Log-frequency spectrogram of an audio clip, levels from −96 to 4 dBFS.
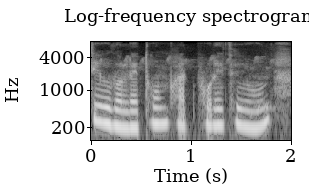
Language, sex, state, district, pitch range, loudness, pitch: Chakma, female, Tripura, Dhalai, 210-240 Hz, -16 LUFS, 225 Hz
